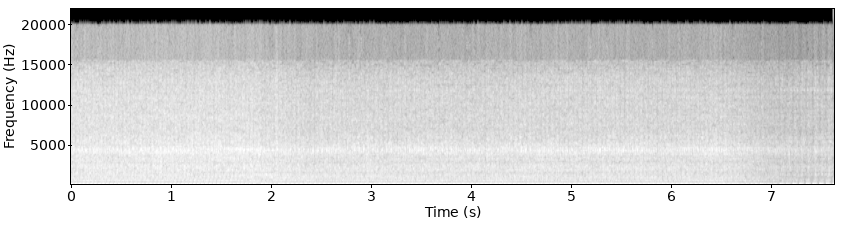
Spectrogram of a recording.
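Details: Snapper SR-Series mower with 10HP Briggs & Stratton single-cylinder engine, stored 10 years, on a tuned Amazon aftermarket carburetor with fresh treated fuel: even thump at steady speed, no hunting or misses; running good, air cleaner makes a difference.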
